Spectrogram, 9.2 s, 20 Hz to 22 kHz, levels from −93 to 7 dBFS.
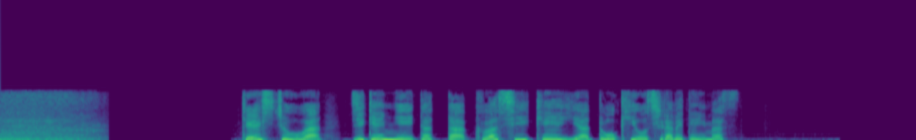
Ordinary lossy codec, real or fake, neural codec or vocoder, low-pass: none; fake; codec, 16 kHz, 2 kbps, FunCodec, trained on Chinese and English, 25 frames a second; none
